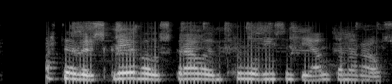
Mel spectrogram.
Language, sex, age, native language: Icelandic, female, 30-39, Icelandic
